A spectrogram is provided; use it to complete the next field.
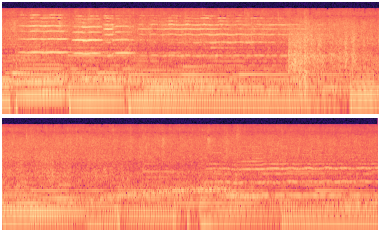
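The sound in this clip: Steady rain falls in a continuous hiss, blended with sustained musical tones and a brief surge of louder noise midway.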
